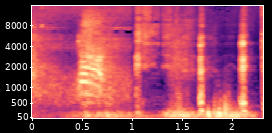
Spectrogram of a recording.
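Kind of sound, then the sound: bird, crows cawing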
